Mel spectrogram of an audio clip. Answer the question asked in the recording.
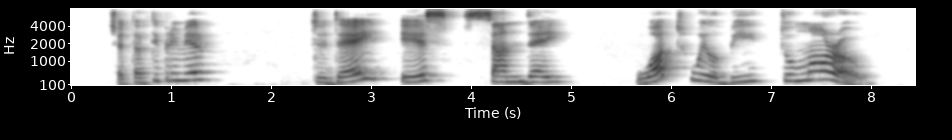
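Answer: Monday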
